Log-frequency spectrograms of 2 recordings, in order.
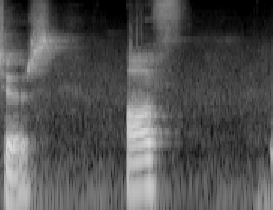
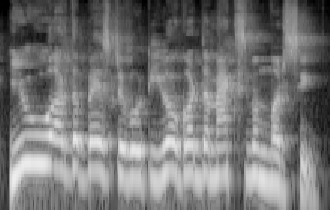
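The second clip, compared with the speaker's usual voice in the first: raised-pitch, admiring acclaim; excited praise; 7 semitones higher than usual. Retold or imitated. Narad Muni hails a worshipping Brahmana, excited praise. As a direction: open high on YOU and pour out praise.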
